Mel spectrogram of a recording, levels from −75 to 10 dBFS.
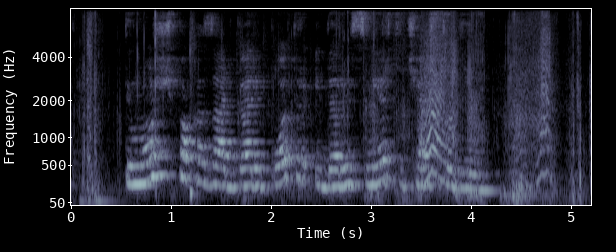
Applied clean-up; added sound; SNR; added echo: none; Zipper (clothing); 8 dB; reverberation time 0.5 s.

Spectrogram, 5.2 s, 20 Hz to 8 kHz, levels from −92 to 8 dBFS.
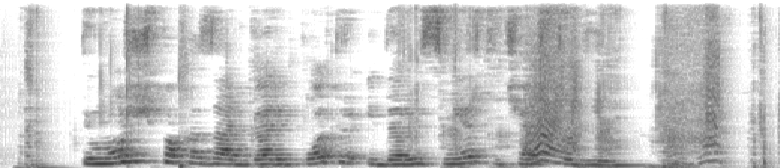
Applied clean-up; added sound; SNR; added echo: classical method WPE with log-MMSE.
